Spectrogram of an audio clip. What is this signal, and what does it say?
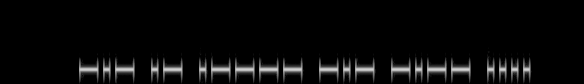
Morse code, heard as a keyed tone, about 20 wpm, 700 Hz. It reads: KA1KYH
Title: USA Call Signs - 6 Characters - 4x Character Spacing - 20wpm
